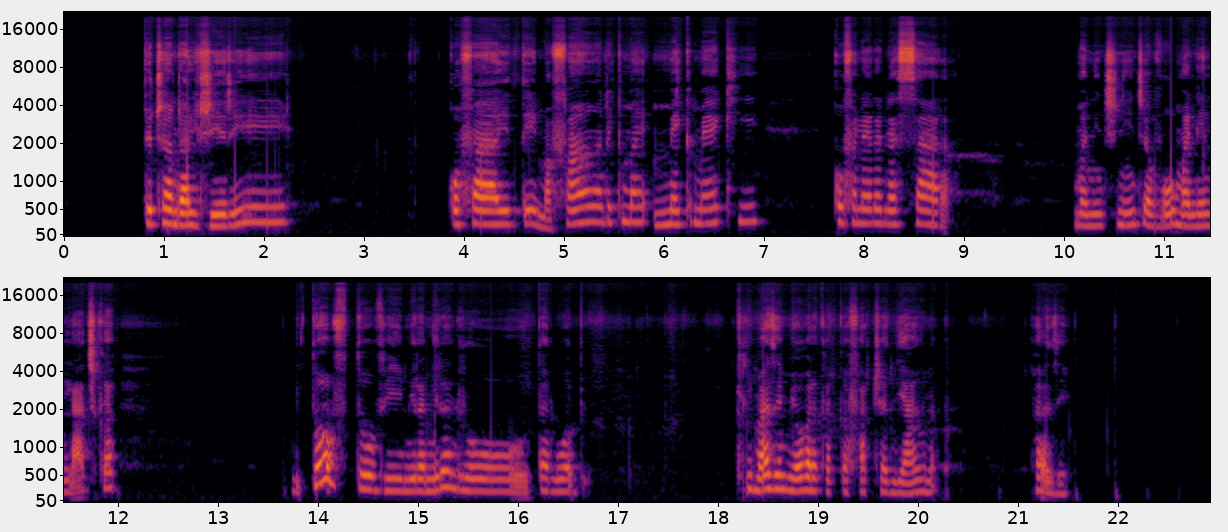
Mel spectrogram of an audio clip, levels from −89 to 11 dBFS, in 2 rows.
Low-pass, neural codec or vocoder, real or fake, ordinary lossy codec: none; none; real; none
